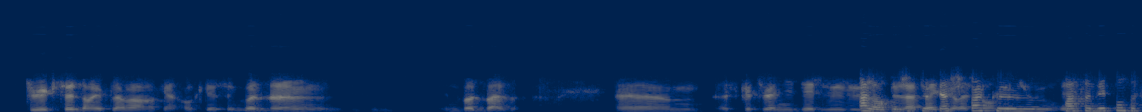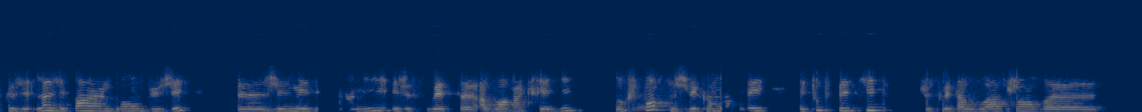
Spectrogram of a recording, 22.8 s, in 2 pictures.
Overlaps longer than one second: present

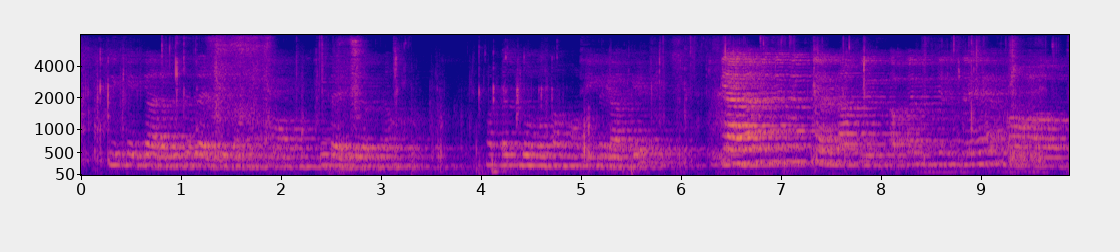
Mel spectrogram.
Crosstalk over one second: none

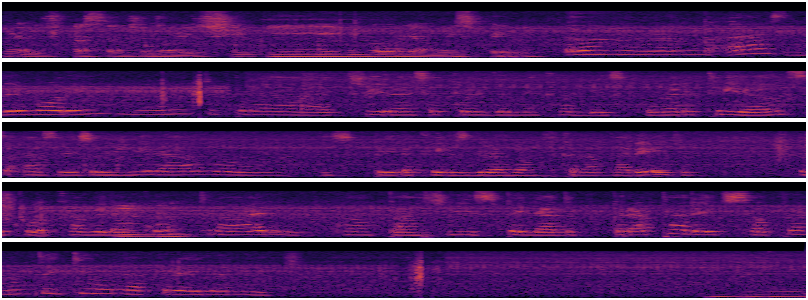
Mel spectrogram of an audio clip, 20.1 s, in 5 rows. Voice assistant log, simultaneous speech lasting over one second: none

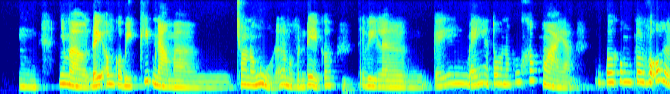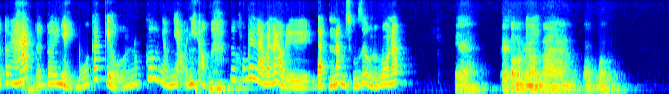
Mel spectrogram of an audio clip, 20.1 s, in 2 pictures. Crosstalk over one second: none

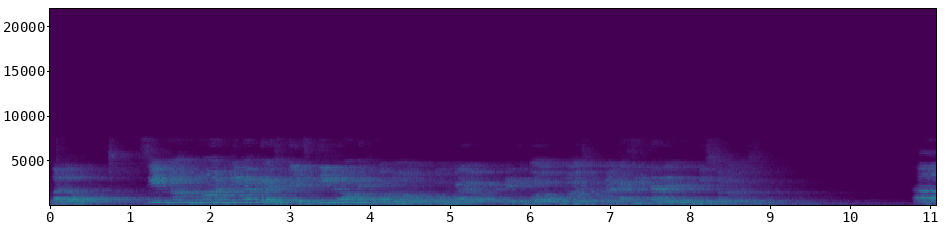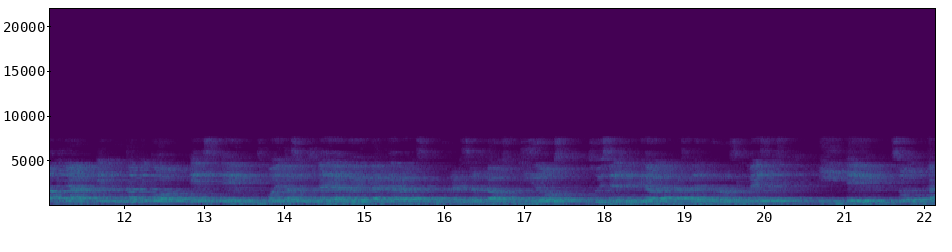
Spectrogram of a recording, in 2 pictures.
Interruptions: none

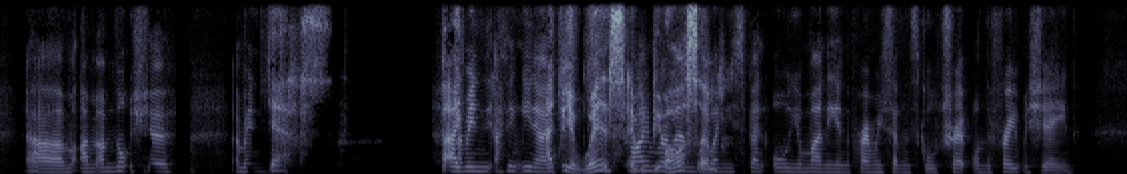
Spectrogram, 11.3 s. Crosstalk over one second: present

